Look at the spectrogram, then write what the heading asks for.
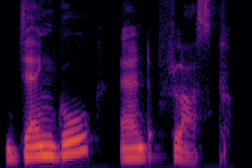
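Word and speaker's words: Django: कि हम कहते हैं जंगो एंड फल स्क अच्छा यहां पे डी जंगो नहीं है डी जो है साइलेंट है इस बात पे ध्यान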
